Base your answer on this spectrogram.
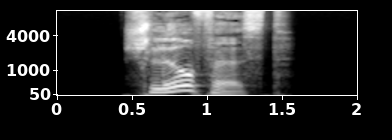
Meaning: second-person singular subjunctive I of schlürfen
- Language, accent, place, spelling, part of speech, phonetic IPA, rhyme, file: German, Germany, Berlin, schlürfest, verb, [ˈʃlʏʁfəst], -ʏʁfəst, De-schlürfest.ogg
